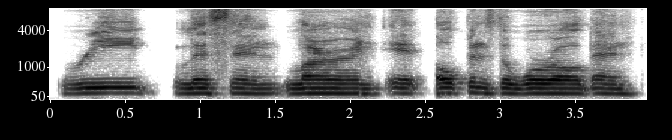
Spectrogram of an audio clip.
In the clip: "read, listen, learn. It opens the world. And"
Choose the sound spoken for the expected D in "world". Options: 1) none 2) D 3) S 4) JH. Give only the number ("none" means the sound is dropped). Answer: 2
